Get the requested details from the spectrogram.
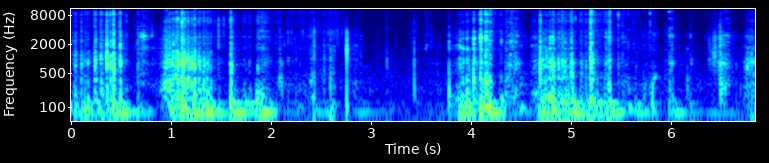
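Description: A solid green bar of soap, held in the hand, is carved with a metal knife blade that scrapes and shaves curls off its surface, with the shavings piling up nearby. The clip is a run of dry, crunchy scraping and crisp shaving strokes with bright, short bursts and a low rumble underneath, separated by brief quiet pauses.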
